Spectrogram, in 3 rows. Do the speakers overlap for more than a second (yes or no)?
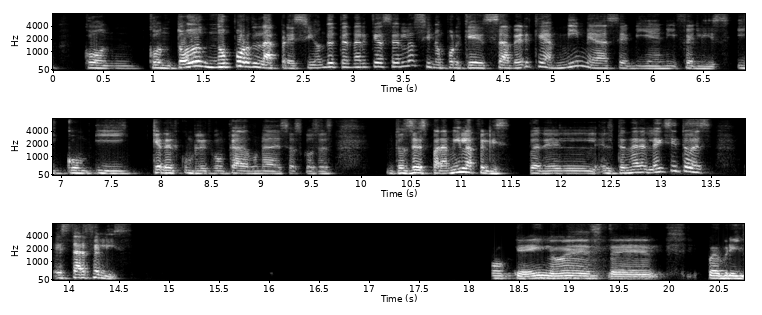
no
